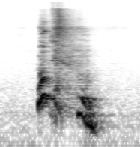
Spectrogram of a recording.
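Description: A single sharp sneeze with a quick breath in and an explosive burst out.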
